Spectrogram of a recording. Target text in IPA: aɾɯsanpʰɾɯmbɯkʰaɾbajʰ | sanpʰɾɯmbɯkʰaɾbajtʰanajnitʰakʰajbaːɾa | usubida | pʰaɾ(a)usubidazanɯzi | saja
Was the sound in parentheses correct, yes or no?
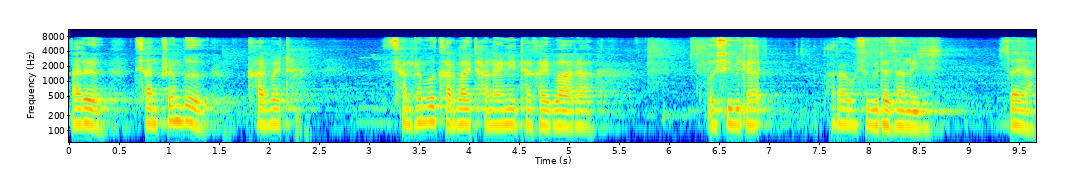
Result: yes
